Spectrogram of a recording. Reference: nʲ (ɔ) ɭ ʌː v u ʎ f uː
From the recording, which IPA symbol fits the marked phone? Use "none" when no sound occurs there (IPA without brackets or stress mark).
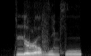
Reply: ɔ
